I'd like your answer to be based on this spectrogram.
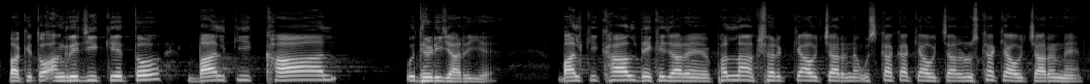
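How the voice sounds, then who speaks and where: Male tutor, high voice, patient explanatory lecture style, reverberant room. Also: a little mellow, clear, resonant tone. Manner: explanatory, spells out letters slowly. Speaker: teacher. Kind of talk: exam-prep Hindi grammar lecture.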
